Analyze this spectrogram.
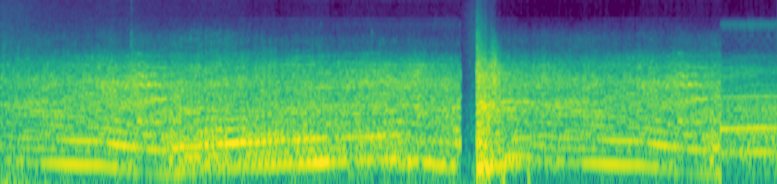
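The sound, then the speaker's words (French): A woman starts her car and drives off; the engine runs loudly, revving with rising pitch as it pulls away, broken by a brief sharp clunk midway before the steady engine drone resumes. “Et elle met la voiture en route.”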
